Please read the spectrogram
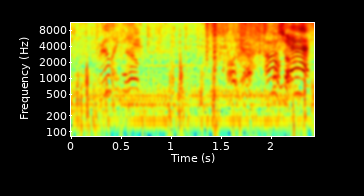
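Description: A steady low engine hum runs throughout, with indistinct voices over it and a few light knocks.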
